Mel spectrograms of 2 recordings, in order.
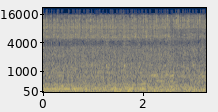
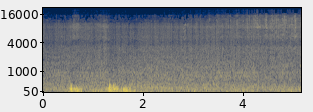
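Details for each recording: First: Chevrolet Caprice V8 idling rough with engine vibration, an uneven lumpy thump. The scanner shows a multiple cylinder misfire. There is no spark from the bank 1 coils, caused by a cut ground wire at the back of the engine, which is repaired by soldering. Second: Chevrolet Caprice V8 after repairing a cut ground wire at the back of the engine that caused no spark from bank 1 coils and multiple misfires; now settles into a steady, even low idle with no stumble or misfire.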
